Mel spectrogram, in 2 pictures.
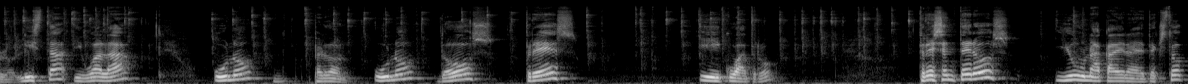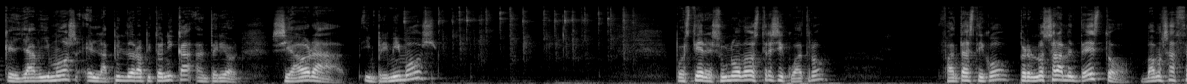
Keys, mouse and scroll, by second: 0.0-1.2 typing, 2.3-9.6 typing, 10.7 typing, 15.7-18.3 typing.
